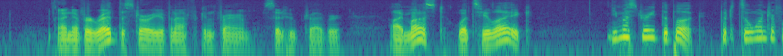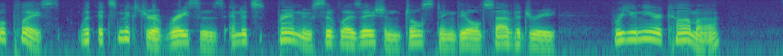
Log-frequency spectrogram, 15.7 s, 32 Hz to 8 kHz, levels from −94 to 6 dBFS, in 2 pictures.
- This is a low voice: Yes, low, 115 Hz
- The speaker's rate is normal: Yes, average, 170 wpm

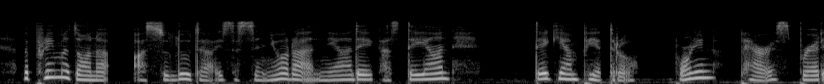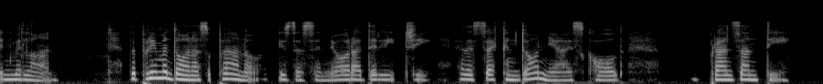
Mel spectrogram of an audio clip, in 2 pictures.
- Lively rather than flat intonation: No, average, 3.0 semitones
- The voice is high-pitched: Yes, high, 220 Hz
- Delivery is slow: Yes, slow, 120 wpm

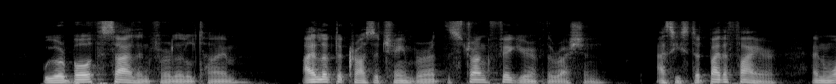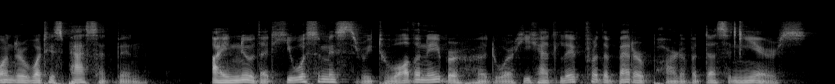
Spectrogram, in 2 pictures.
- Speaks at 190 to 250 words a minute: Yes, average, 200 wpm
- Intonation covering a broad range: Yes, wide, 5.7 semitones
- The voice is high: No, very low, 85 Hz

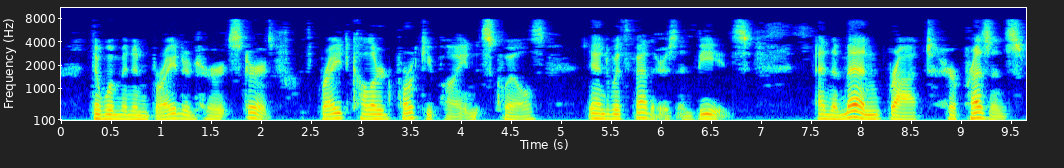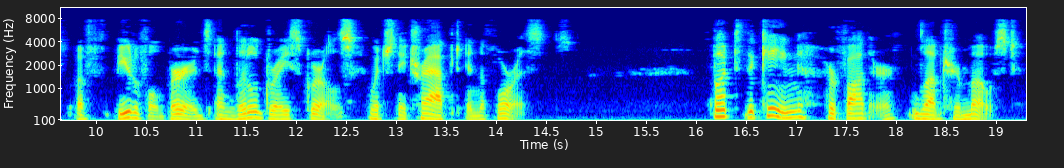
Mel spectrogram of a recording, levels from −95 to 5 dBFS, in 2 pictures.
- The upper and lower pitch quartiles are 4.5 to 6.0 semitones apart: Yes, average, 4.9 semitones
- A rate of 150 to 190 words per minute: No, slow, 135 wpm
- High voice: No, low, 120 Hz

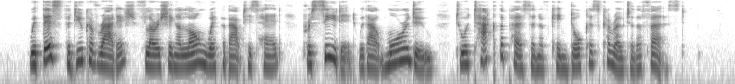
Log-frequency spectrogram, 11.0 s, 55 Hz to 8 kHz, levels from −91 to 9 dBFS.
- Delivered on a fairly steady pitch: No, average, 3.9 semitones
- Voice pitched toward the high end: No, medium, 160 Hz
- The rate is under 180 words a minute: Yes, average, 145 wpm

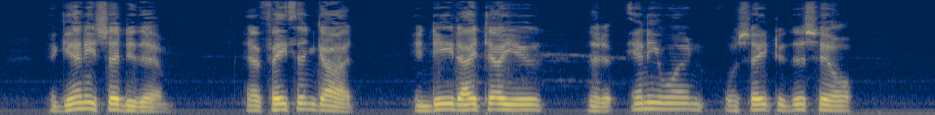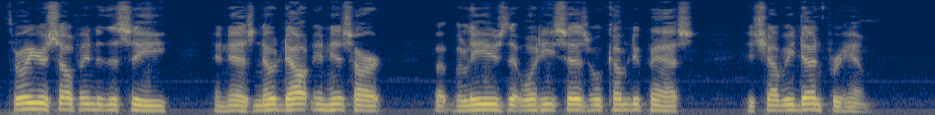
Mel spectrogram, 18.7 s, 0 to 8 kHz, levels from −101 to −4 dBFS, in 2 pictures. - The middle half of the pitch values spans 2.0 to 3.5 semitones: Yes, narrow, 2.6 semitones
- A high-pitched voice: No, medium, 140 Hz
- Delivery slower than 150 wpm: No, average, 160 wpm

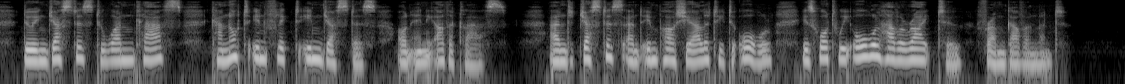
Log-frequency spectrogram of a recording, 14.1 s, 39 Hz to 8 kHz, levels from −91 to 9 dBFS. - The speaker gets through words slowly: Yes, slow, 120 wpm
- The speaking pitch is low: No, medium, 175 Hz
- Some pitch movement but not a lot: Yes, average, 3.3 semitones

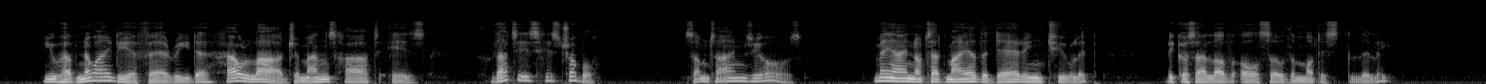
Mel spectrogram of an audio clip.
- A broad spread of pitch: Yes, wide, 6.2 semitones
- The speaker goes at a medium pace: No, slow, 125 wpm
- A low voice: Yes, low, 105 Hz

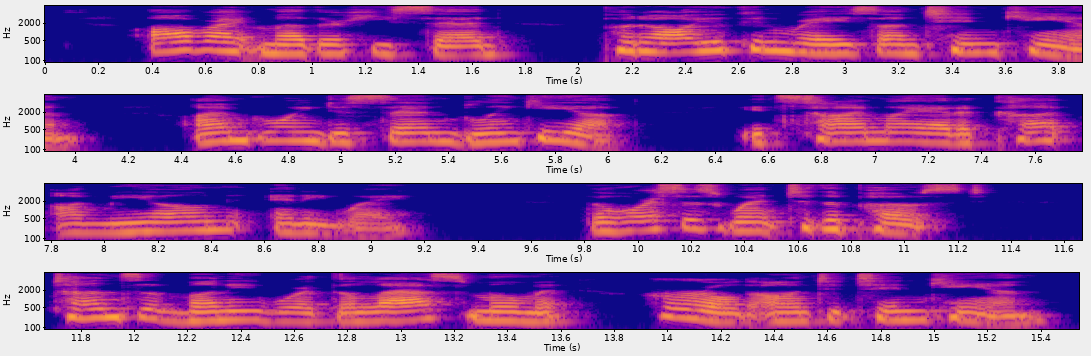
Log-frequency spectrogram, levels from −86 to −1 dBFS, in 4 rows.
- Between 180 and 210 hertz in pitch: Yes, high, 190 Hz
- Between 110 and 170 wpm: No, average, 185 wpm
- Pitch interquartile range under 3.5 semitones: Yes, average, 2.9 semitones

